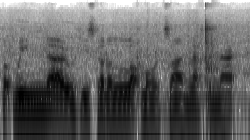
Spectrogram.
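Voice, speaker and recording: A man with a chesty, mid-range voice hosts a live sim racing stream. He commentates informally in short running phrases, with clear noise behind him. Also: medium pitch, steady tone, fairly quick. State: coughing, chest infection. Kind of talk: live race commentary with casual chat.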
